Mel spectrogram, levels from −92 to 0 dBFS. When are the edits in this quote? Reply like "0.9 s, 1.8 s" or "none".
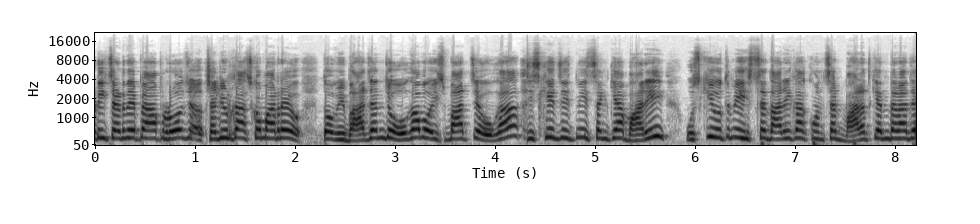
1.1 s, 4.3 s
